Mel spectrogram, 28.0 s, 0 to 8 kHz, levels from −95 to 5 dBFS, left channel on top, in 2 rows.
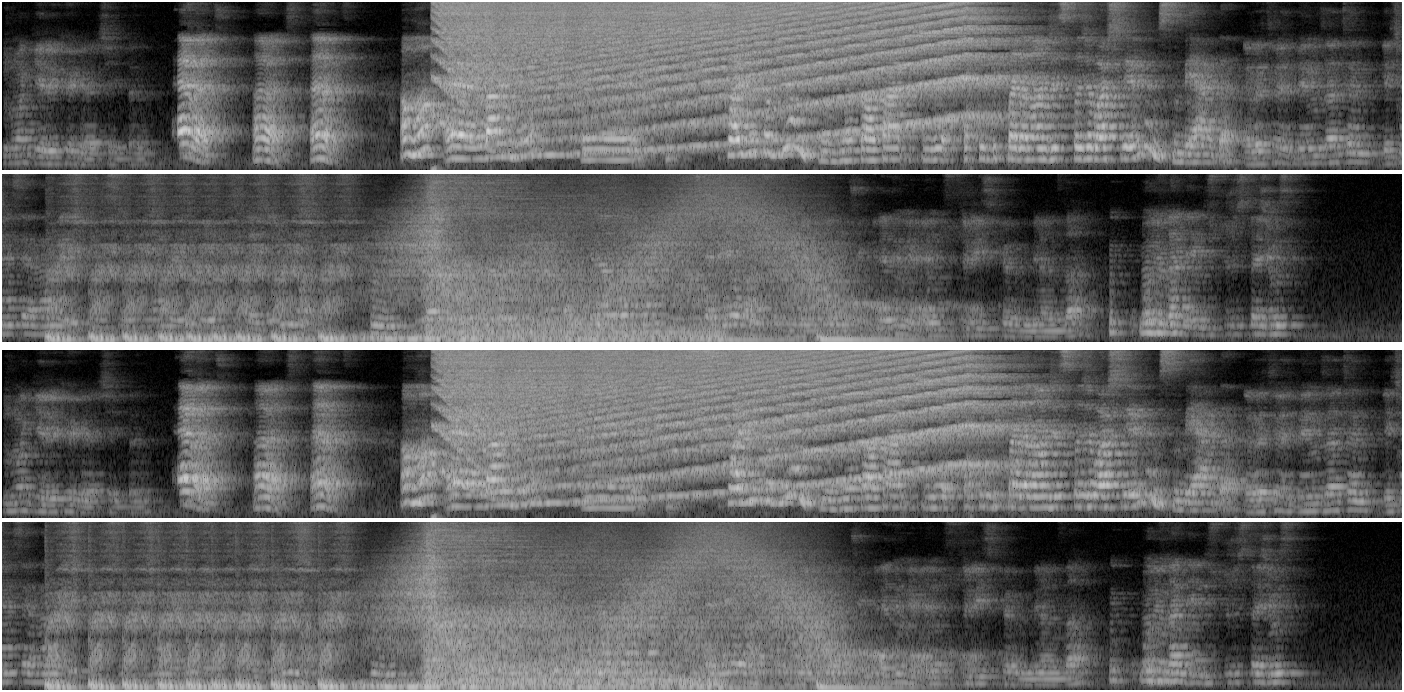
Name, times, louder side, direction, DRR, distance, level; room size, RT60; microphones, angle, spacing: voice 1, 0.0-1.5 12.4-17.2 17.9-20.6 20.9-24.8 25.4-26.8, equal, 65° left, -6 dB, 1.0 m, -37 dB
voice 2, 1.7-2.1 2.5-2.8 3.1-3.3 4.0-5.4 5.8-12.3 17.7-18.0 25.4-25.7, left 3 dB, 85° left, -3 dB, 0.4 m, -25 dB
sound 1, 4.3-10.4, left 1 dB, 20° left, 0.5 m, -20 dB
sound 2, 14.4-23.7, right 2 dB, 80° right, 0.4 m, -28 dB
2.4 x 2.2 x 3.2 m, 0.75 s
head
